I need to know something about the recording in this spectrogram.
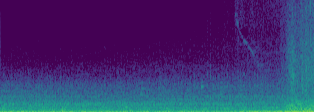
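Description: Deep low rumble of a cinematic logo-intro sound effect, the lingering tail of a shattering boom, easing slightly; a brief high sweep comes near the end.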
